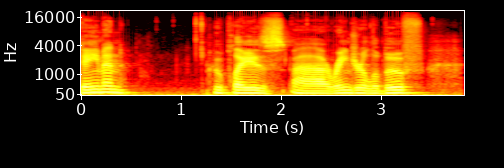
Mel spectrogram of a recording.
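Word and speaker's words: LaBoeuf: who plays uh Ranger labou or Le beef as he calls it I I think that's I don't think that's Matt Damon's problem I think that's actually the the way it's the the character pronounces it but um I don't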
